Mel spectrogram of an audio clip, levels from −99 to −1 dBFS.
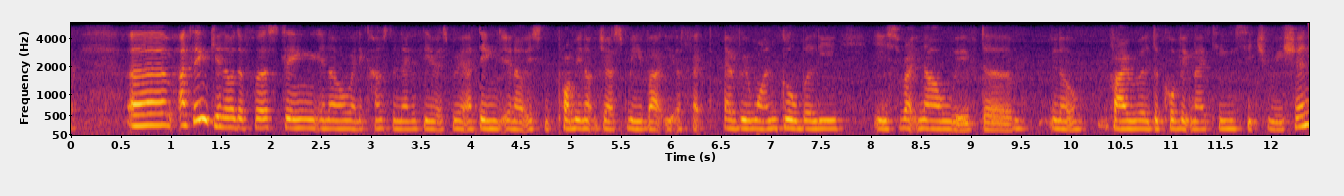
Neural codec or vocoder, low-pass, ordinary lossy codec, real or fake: none; 5.4 kHz; AAC, 32 kbps; real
